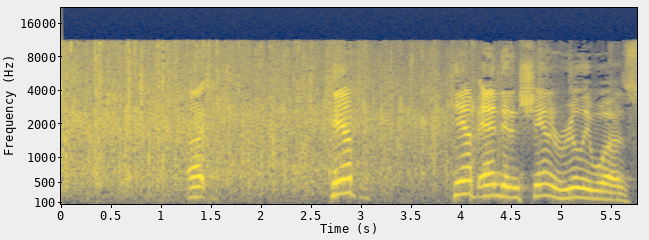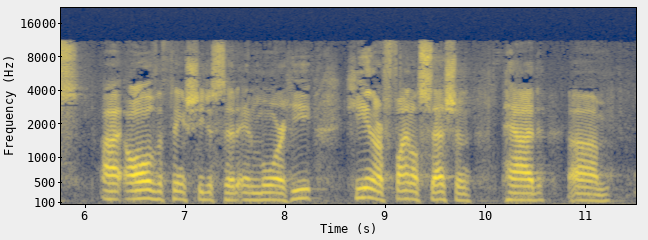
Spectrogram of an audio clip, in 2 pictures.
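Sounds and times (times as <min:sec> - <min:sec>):
audience applauding: 0:00.0 - 0:04.6
speech: 0:01.3 - 0:01.7, 0:02.7 - 0:03.2, 0:03.9 - 0:11.4.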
